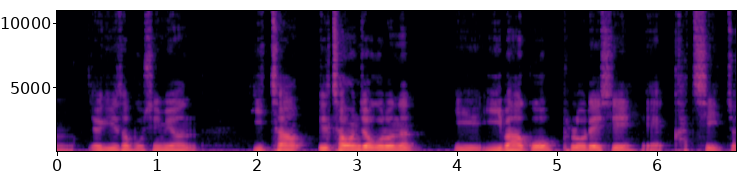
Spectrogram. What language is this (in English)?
Korean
